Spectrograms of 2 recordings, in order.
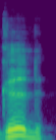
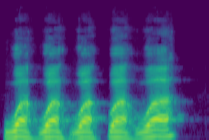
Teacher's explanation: some spanish speakers try to introduce a g sound at the beginning like it sounds like good to me sometimes instead of using the mouth and the lips to just do wha wha they're coming from the throat like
